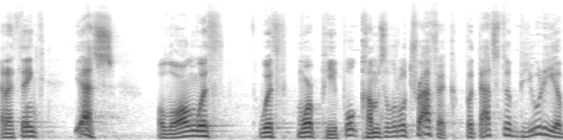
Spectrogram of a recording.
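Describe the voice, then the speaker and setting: In a dry, close sound with no echo, a man speaks at a medium pitch and a moderate pace in an ordinary speaking voice. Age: 60s. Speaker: real estate developer. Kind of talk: interview. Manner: casual.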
